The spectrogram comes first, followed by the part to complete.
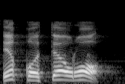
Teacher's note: الراء التي في قوله اقتر انها مفخمه لانها مفتوحه اذ انها وقعت في وسط الكلمه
